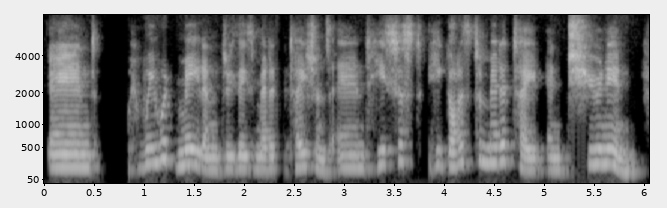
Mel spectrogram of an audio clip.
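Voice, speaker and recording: A middle-aged woman with an Australian accent talks over a dull, lo-fi video call line from her home office. She speaks earnestly and warmly as a guest, often laughing as she explains things. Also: mid-range voice, moderate pace. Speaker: fertility doctor guest. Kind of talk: casual interview on a video call. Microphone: laptop webcam mic on a video call.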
